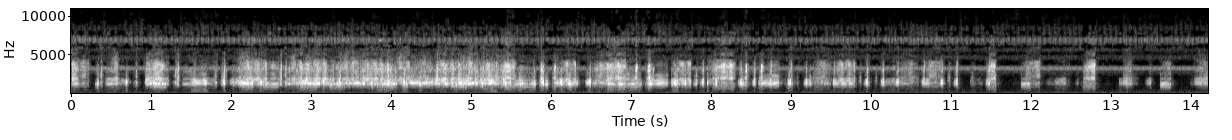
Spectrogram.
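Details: Waterside frogs croaking in a thick, continuous chorus of raspy pulses that later breaks into distinct rhythmic bursts, with a steady high-pitched hiss throughout.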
